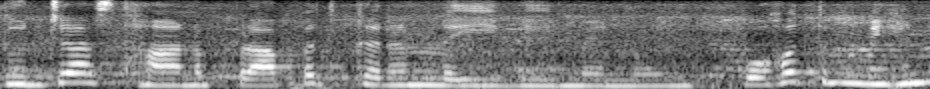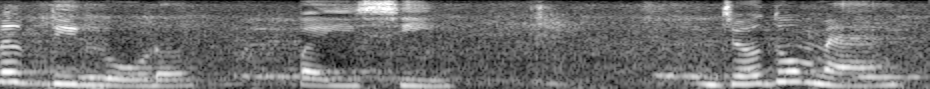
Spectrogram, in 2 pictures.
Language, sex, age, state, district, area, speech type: Punjabi, female, 18-30, Punjab, Mansa, rural, spontaneous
